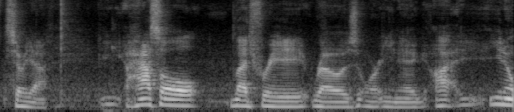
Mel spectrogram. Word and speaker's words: RoHS: of hazardous substances directed rohs pronounced rose always do lead free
